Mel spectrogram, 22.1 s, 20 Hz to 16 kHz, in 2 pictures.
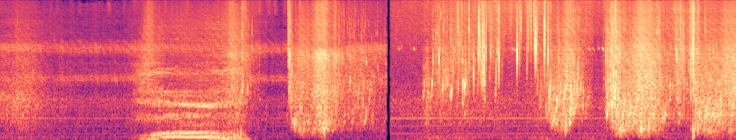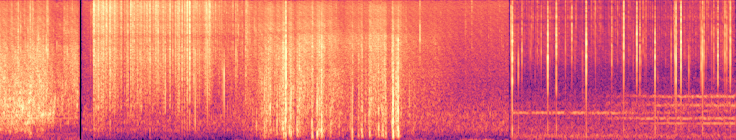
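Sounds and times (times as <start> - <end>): water sloshing and lapping: 3.4 - 12.3
small clicks and splashes: 6.4 - 17.5, 18.7 - 22.0.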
